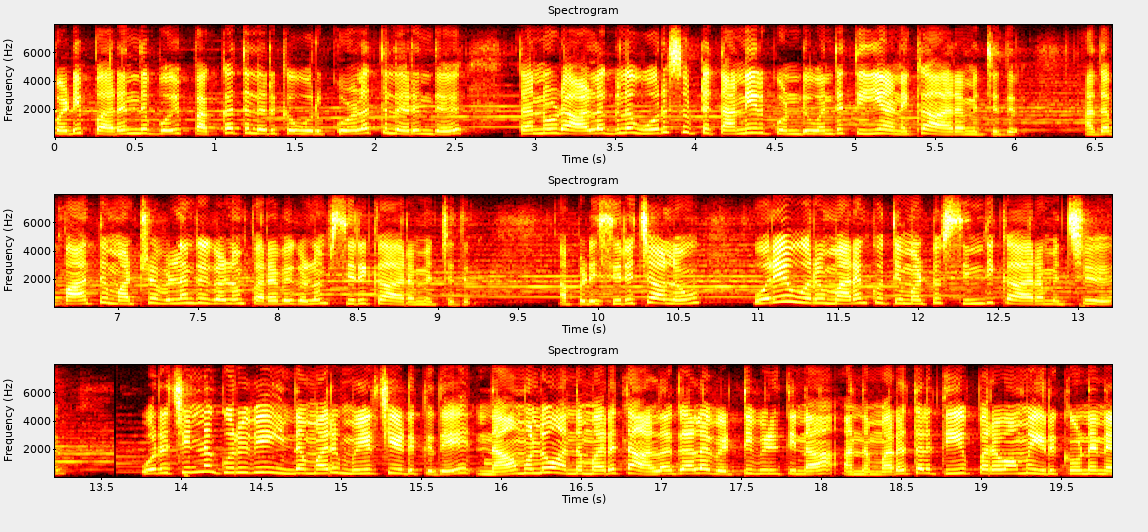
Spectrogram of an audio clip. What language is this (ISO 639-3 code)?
tam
